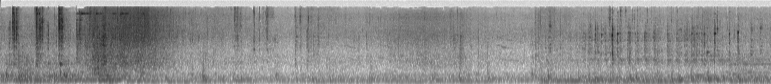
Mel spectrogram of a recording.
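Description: Ocean waves wash and lap against a wooden ship.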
